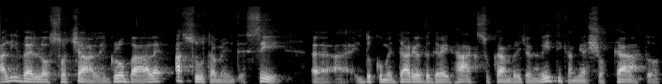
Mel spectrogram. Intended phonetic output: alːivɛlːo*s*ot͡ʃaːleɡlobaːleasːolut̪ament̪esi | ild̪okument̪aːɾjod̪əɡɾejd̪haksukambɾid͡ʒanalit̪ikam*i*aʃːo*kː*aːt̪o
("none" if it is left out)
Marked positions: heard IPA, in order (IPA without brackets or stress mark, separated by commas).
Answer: s, i, kː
